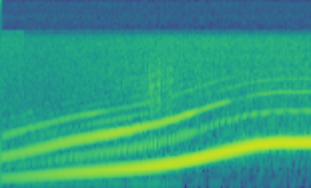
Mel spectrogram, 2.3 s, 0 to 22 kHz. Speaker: most of the test tones in the phone network were generated electronically but this last one was the older type it's a rotating device that has to get up to speed before it reaches the nominal 1 kilohertz at 1 milliwatt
